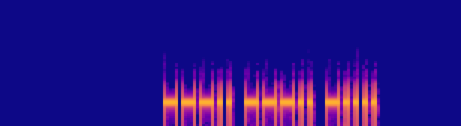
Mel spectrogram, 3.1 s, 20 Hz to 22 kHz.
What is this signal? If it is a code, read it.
Morse code, heard as a keyed tone, about 40 wpm, 700 Hz. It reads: 886
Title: Numbers - 3-Digit 40wpm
